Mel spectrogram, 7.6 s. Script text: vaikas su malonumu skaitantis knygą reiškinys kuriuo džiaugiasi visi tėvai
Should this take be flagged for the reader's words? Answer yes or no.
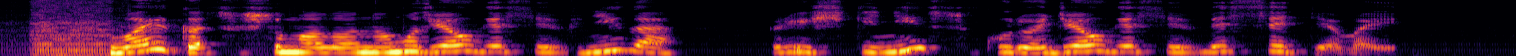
yes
